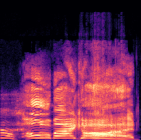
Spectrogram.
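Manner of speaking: high, loud hammed-up gasp; mock shriek. Host imitating Excalibur reacting to the explosion, mock shriek. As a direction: overplay a horrified commentator. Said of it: "you just hear Excalibur go".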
